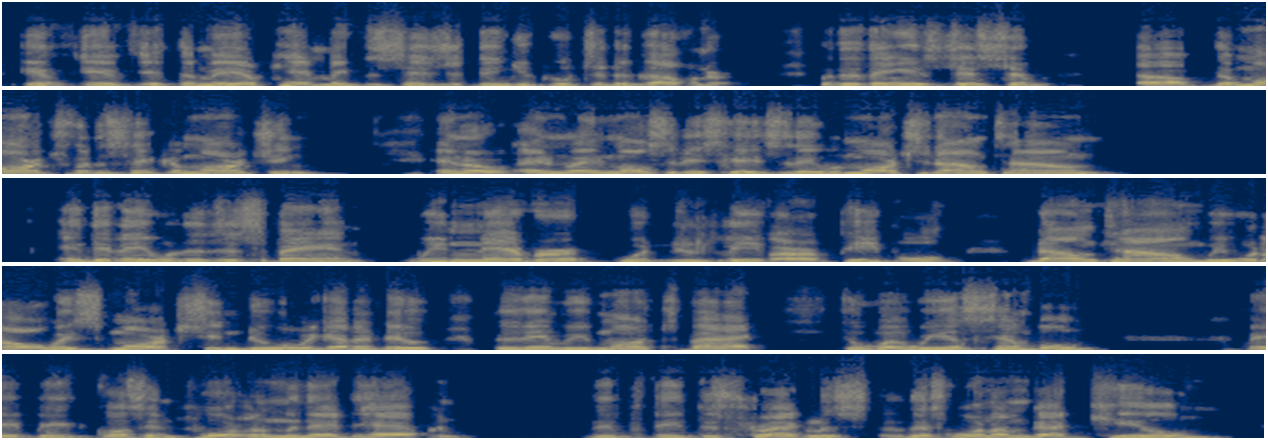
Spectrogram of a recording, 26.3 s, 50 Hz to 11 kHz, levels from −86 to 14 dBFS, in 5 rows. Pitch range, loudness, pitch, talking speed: 135-180 Hz, -20 LUFS, 155 Hz, 195 wpm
